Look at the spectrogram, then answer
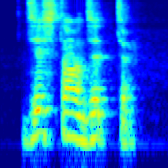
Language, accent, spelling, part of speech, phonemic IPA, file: French, Canada, distendîtes, verb, /dis.tɑ̃.dit/, LL-Q150 (fra)-distendîtes.wav
- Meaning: second-person plural past historic of distendre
